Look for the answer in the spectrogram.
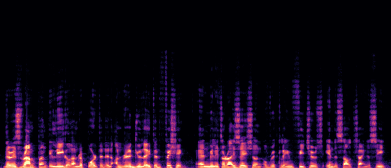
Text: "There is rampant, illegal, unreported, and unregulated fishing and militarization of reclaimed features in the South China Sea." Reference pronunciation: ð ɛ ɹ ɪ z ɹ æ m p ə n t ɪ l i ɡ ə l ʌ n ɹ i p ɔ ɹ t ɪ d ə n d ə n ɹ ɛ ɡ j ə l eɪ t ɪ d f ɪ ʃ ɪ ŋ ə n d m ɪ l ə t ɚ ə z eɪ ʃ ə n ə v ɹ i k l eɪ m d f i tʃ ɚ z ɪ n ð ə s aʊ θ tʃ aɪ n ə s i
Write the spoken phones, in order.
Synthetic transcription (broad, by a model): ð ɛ ɹ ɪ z ɹ æ m p ə n t ɪ l i ɡ ə l ʌ n ɹ i p ɔ ɹ t ɪ d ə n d ə n ɹ ɛ ɡ j ə l eɪ t ɪ d f ɪ ʃ ɪ ŋ ə n d m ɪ l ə t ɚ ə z eɪ ʃ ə n ə v ɹ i k l eɪ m f i tʃ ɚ s ɪ n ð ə s aʊ θ tʃ aɪ n ə s i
